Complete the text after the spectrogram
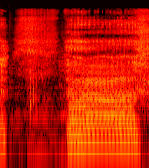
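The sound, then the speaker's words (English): A person voices a low, rumbling dog growl, imitating an animal: a quieter grumble first, then one loud, sustained snarl held for about a second. “Is dog.”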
